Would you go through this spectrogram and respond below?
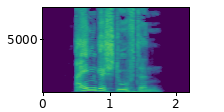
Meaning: inflection of eingestuft: 1. strong genitive masculine/neuter singular 2. weak/mixed genitive/dative all-gender singular 3. strong/weak/mixed accusative masculine singular 4. strong dative plural
- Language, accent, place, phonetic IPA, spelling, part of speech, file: German, Germany, Berlin, [ˈaɪ̯nɡəˌʃtuːftn̩], eingestuften, adjective, De-eingestuften.ogg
